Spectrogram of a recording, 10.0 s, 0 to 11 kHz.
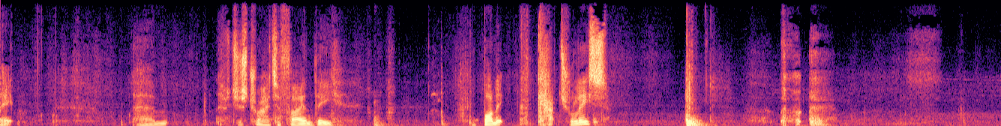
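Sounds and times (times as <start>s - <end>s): car bonnet popping up thunk: 6.8s - 7.2s.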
